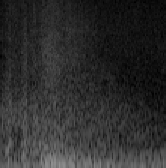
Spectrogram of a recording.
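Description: A small blast bursts with a crackle.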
